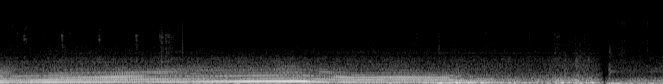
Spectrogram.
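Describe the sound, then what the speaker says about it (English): Cadillac CTS-V with a Corsa axle-back exhaust revving and accelerating, a steady deep rumble with rising and falling engine tones, heard from inside the car with the sound coming from behind, then easing off near the end. "I'm actually hearing the exhaust and not like other cabin drone and such."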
